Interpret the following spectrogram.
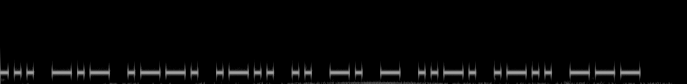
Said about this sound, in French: Et en fait, il s'agirait du morse qu'il y avait pendant le live, voilà, pendant le space. Et, et, les gens ont traduit hein, ce morse-là, hein.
